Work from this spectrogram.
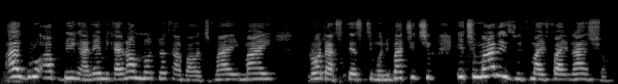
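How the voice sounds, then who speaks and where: Her voice sits high and moves fast as this woman in her 50s, from Africa, recounts her own health and business testimony like a pastor. She talks conversationally but emphatically, repeating phrases to make her points land.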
